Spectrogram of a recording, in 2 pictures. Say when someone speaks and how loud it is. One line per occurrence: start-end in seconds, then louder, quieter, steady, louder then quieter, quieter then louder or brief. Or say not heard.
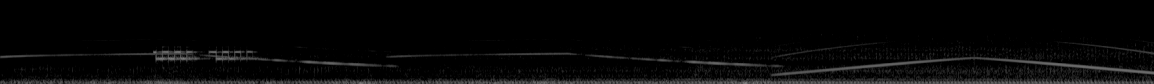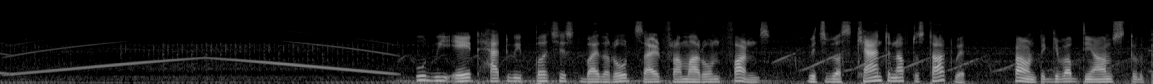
15.7-23.0 steady.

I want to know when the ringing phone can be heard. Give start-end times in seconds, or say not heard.
1.5-2.6.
